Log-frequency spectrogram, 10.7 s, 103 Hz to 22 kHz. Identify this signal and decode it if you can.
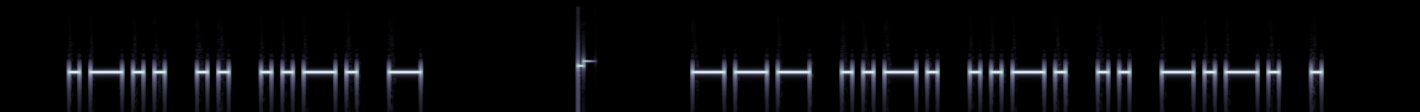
Morse code, heard as a keyed tone, about 15 wpm, 700 Hz. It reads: LIFT OFFICE
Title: Sentences from Top 1000 Words - New Word Drill - 15wpm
